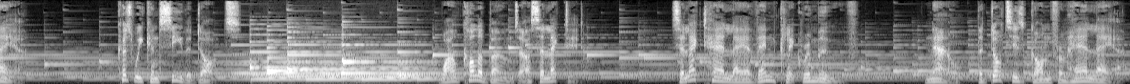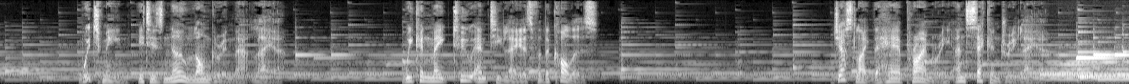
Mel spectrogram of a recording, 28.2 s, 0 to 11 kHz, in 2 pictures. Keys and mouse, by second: 9.2 click, 10.3 click, 12.4 click, 12.6 click, 13.3 shift+middle click, 13.7 click, 14.1 middle click, 14.1 l, 16.9 middle click, 18.8 shift+middle click, 19.6 middle click, 20.3 shift+middle click, 20.9-21.3 middle drag, 21.6 shift+middle drag, 22.1-22.4 middle drag, 22.8 alt+a, 23.2 click, 24.2 l, 24.5-24.8 middle drag, 25.6 l, 26.2 drag, 27.0 l, 27.5-28.2 drag.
